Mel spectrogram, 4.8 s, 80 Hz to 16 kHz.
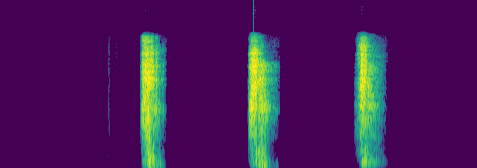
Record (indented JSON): {
  "exhalation_length": "4.8 s",
  "exhalation_amplitude": 32767,
  "exhalation_signal_mean_std_ratio": 0.24,
  "survey_phase": "beta (2021-08-13 to 2022-03-07)",
  "age": "45-64",
  "gender": "Female",
  "wearing_mask": "No",
  "symptom_cough_any": true,
  "symptom_new_continuous_cough": true,
  "symptom_runny_or_blocked_nose": true,
  "symptom_fatigue": true,
  "symptom_onset": "4 days",
  "smoker_status": "Never smoked",
  "respiratory_condition_asthma": false,
  "respiratory_condition_other": false,
  "recruitment_source": "Test and Trace",
  "submission_delay": "2 days",
  "covid_test_result": "Positive",
  "covid_test_method": "RT-qPCR",
  "covid_ct_value": 13.5,
  "covid_ct_gene": "ORF1ab gene"
}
